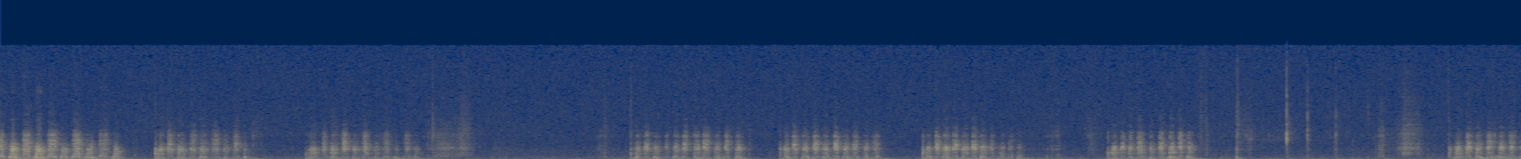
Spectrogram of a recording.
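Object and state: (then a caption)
Coin scratching a paper scratch card. A coin held in the fingertips scratches the coated squares of a paper crossword scratch lottery ticket. Bursts of dry, rasping scratching alternate with short quiet pauses, with most of the energy in the midrange and a bright edge.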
